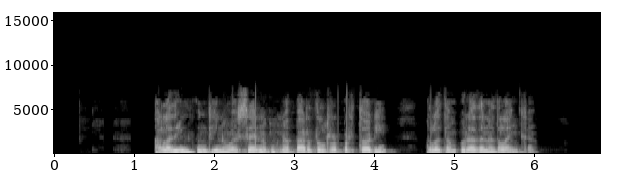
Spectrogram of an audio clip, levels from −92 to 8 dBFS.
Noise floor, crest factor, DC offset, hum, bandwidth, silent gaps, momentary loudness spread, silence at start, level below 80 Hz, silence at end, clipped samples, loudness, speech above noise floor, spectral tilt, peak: -82 dBFS; 18 dB; under 0.1%; none; 7.4 kHz; none; 16 LU; 1.25 s; -52 dBFS; 0.85 s; under 0.1%; -18 LUFS; 65 dB; -8.5 dB/octave; -2 dBFS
